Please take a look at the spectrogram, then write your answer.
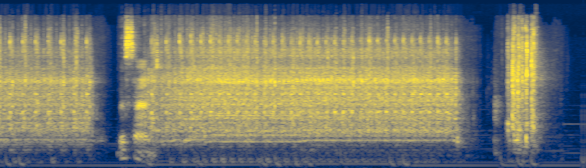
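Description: A sewing machine top-stitches along a pressed bag seam with piping, running in a steady loud whir for several seconds, pausing briefly, then a short final burst with a brief spoken remark near the end.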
